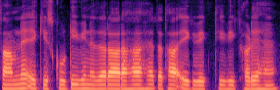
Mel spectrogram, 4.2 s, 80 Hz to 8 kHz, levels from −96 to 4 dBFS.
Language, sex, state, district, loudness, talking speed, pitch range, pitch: Hindi, male, Jharkhand, Deoghar, -17 LUFS, 200 wpm, 130-135 Hz, 135 Hz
